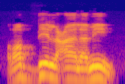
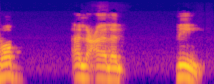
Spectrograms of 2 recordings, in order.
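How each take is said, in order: First: The doubled b is followed by an i vowel. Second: The b is held without any following vowel. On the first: The speaker calls it right. "وهي طبعا" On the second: The speaker calls it wrong. "تسكين الباء"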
